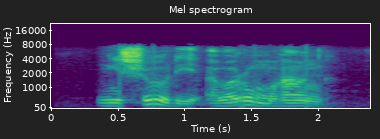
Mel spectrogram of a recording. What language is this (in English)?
Kinyarwanda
